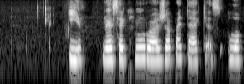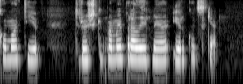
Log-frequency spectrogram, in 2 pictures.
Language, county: Lithuanian, Panevėžys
